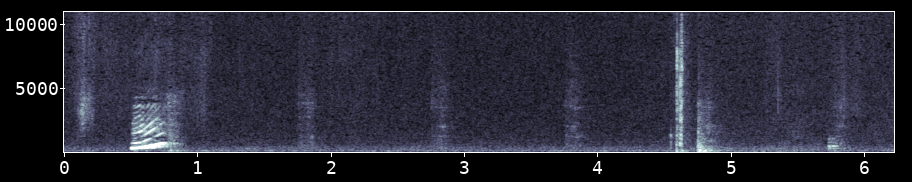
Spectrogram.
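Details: Daisy, a pet cat talking to her owner in a small room, gives one short rising meow with clear stacked harmonics, then quiet; later a few brief clicks and soft vocal sounds.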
